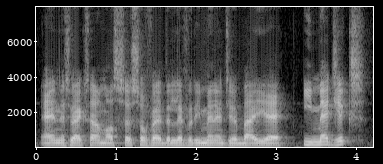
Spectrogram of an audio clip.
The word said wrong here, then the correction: eMagix: Zeg ik het goed, Samet? – Nou, niet helemaal. Het is eMagix.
